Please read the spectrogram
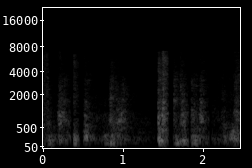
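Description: Near silence with a few faint, short breaths from the speaker, the clearest about one and a half seconds in.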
